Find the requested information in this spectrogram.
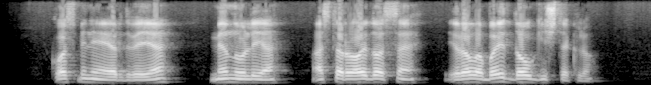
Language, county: Lithuanian, Klaipėda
